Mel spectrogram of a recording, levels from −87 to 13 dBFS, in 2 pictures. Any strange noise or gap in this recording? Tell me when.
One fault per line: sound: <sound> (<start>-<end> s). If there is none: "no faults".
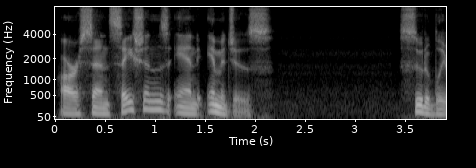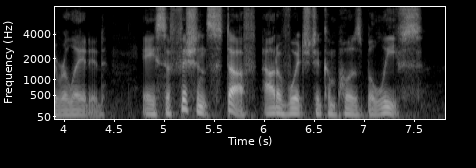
no faults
